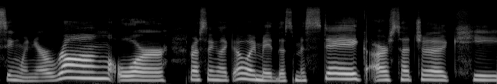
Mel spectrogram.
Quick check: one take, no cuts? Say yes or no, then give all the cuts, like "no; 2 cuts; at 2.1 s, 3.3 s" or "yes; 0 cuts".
no; 2 cuts; at 1.8 s, 3.7 s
